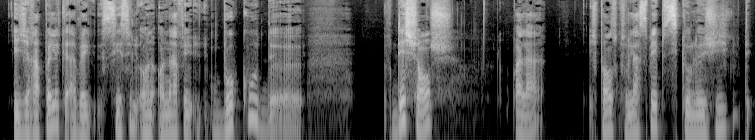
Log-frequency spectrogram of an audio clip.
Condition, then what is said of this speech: Stuttering. Alors je suis professeur qui bégaye, chercheur aussi et voilà, je pense que...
